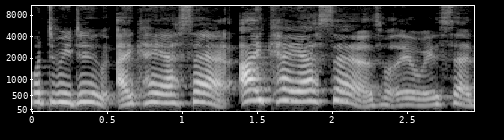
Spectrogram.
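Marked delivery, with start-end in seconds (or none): 0.0-2.0 put-on Spanish accent, very slow, drawn out, high. Imitating Spanish children talking about each other, in a put-on Spanish accent. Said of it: "Apologise for my Spanish accent there".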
